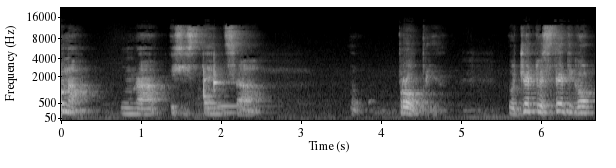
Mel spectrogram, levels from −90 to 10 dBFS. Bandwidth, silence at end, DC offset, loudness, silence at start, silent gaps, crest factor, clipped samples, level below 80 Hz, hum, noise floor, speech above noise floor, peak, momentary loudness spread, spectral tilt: 13 kHz; 0 s; under 0.1%; -24 LUFS; 0 s; none; 24 dB; under 0.1%; -66 dBFS; none; -61 dBFS; 36 dB; -4 dBFS; 16 LU; -2 dB/octave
